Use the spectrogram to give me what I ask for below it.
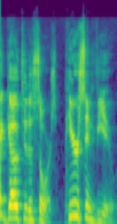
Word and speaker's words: Pearson VUE: go to the source Pearson view it's spelled v all right Pearson VUE not v e w all right and so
